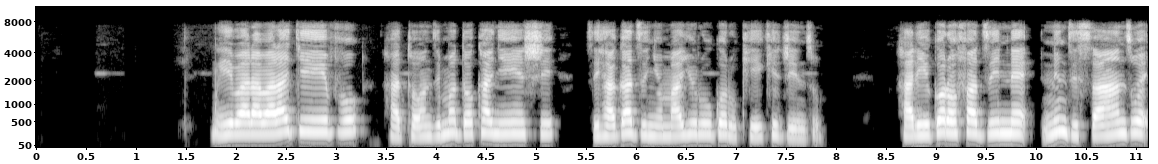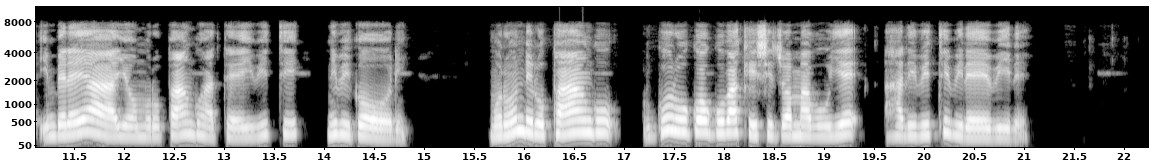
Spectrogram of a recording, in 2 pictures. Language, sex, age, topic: Rundi, female, 36-49, education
